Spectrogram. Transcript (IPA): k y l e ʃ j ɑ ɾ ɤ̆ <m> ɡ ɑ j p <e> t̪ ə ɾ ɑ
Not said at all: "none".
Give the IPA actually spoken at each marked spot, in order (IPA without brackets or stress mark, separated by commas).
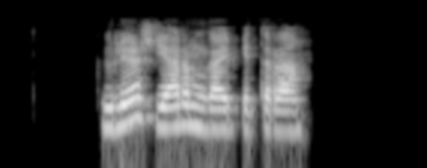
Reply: m, e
